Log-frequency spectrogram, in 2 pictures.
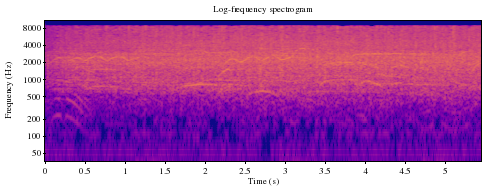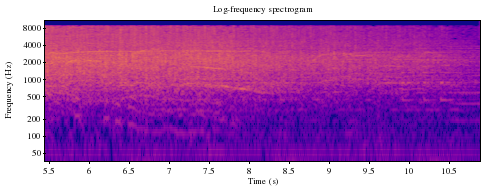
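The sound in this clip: An audience welcomes bluegrass singer Mac Wiseman with loud, sustained applause and a few cheers, steady for most of the stretch before easing slightly at the end.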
